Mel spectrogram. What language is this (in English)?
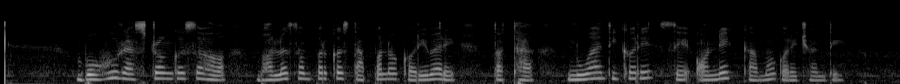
Odia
